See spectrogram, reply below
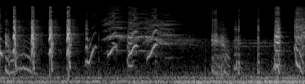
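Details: Talking Indian ringneck parakeets with Urdu and Hindi words. Four quick clicks lead into rising chirped glides and a softer, scratchy warble, with low music underneath.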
